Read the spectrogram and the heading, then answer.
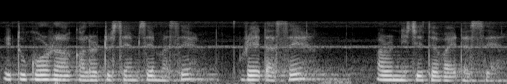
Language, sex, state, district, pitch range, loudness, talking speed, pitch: Nagamese, female, Nagaland, Dimapur, 195-230 Hz, -14 LUFS, 175 wpm, 210 Hz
